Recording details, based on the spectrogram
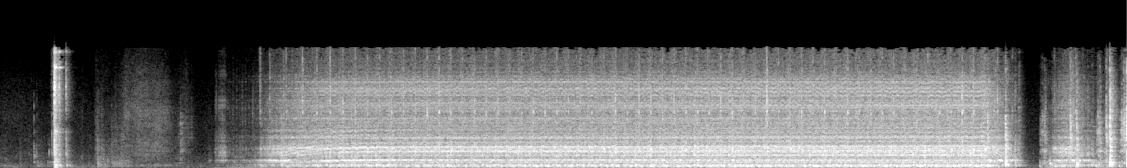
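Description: Steady, even whir with a fast, regular stitch beat and no knocks or binding; the machine is running smoothly and healthy.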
